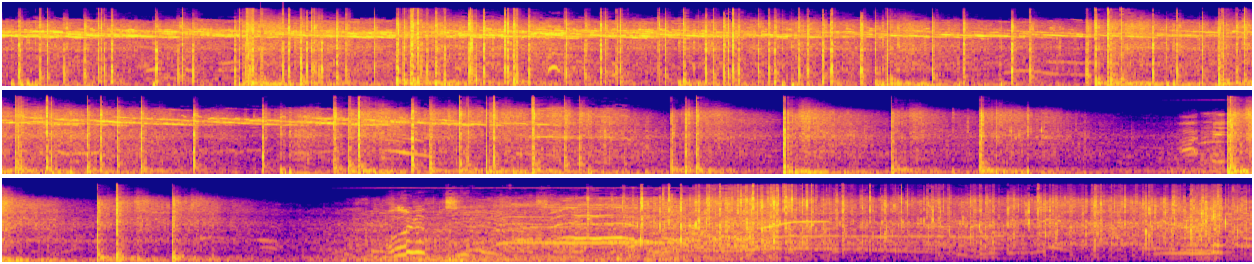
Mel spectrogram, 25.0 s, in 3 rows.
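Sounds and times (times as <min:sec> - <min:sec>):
high falling whistles: 0:00.0 - 0:12.2
fireworks bangs and crackles: 0:00.0 - 0:19.8.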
